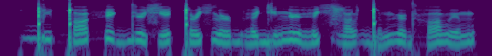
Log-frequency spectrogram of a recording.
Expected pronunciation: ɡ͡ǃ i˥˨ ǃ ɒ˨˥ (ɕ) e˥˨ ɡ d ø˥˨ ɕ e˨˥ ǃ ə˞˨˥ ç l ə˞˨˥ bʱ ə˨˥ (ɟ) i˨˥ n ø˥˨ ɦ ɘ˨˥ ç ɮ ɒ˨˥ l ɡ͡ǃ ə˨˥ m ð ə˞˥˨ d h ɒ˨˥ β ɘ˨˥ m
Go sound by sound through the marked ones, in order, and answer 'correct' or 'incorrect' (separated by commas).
incorrect, correct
